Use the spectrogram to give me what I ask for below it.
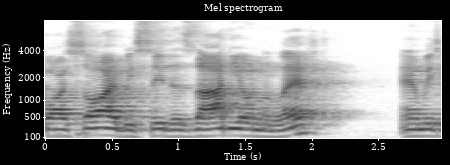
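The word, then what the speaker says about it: צדי: adalith and a yard and this letter is pronounced zadi it looks a little like a lowercase English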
